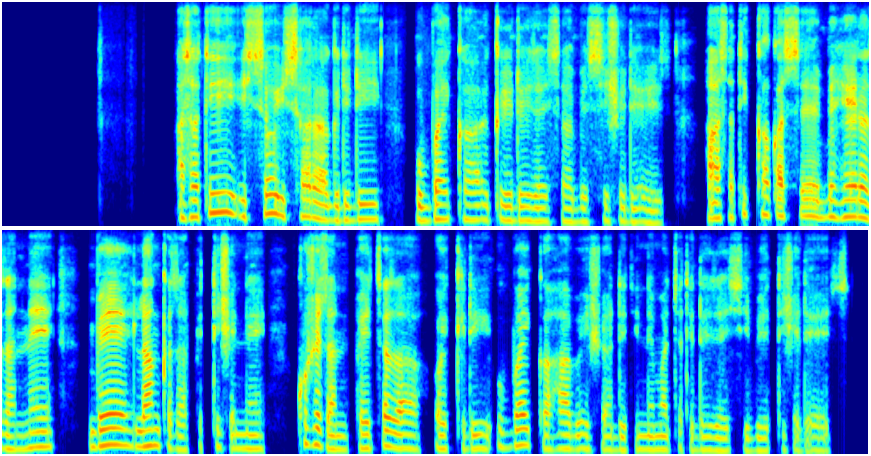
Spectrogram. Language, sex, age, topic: Gamo, male, 25-35, government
